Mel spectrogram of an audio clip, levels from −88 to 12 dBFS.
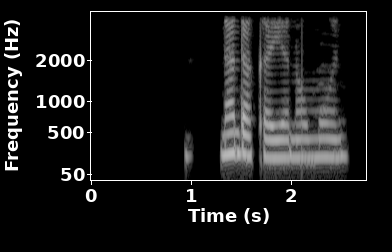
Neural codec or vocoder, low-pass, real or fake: none; 3.6 kHz; real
